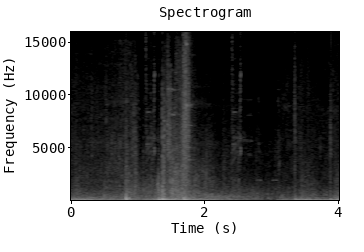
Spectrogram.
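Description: Booming shots from the Kraber sniper rifle in Titanfall 2 sound over dense in-game battle noise. Heavy reports land at irregular intervals amid continuous rumbling action.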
